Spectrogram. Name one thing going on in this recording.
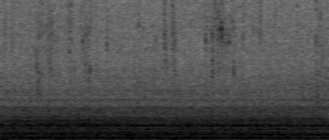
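Liquid pours from a jar onto meat in a foil pan.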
